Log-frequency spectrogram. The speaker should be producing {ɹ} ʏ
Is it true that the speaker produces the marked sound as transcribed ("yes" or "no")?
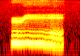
yes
